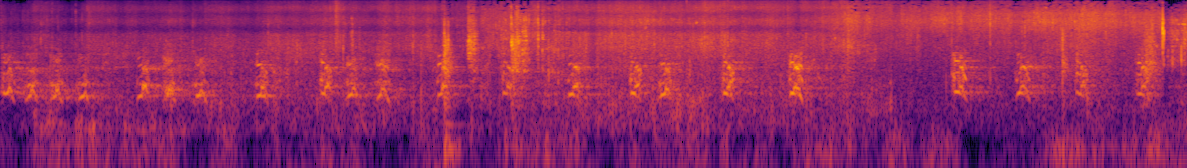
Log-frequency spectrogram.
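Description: Blood-tracking hound (chien de rouge) barking over and over, about two barks a second in quick runs, with a short break a little before the end.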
